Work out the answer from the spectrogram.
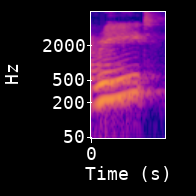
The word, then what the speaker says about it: read: hope that helps and the difference in pronunciation between red the color red and to the past of reading I read yesterday I read I read now I read yesterday so they're both the same pronunciation red and red red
